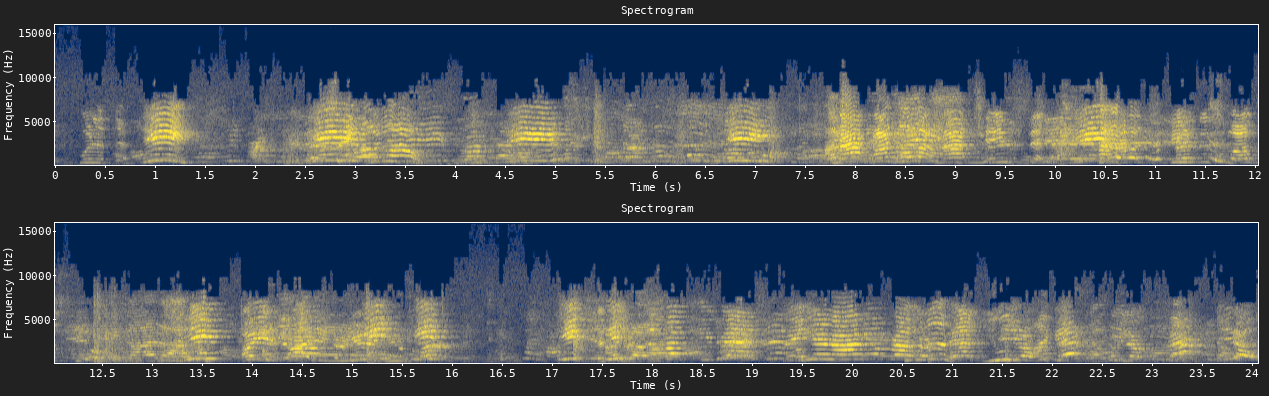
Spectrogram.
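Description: A group of kindergarten children chattering and talking over one another, their high young voices overlapping without pause.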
